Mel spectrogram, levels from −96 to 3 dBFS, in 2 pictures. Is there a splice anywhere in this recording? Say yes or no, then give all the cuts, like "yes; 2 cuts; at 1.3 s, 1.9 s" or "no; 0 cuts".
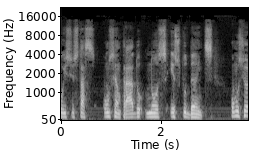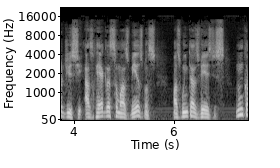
no; 0 cuts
